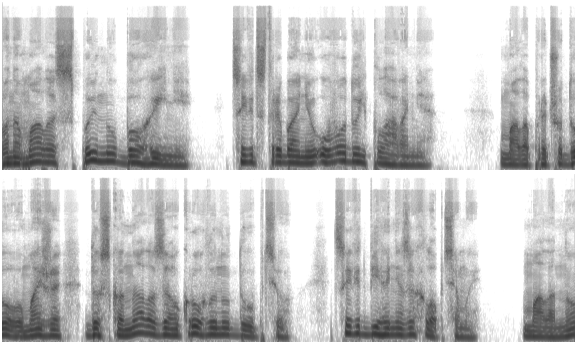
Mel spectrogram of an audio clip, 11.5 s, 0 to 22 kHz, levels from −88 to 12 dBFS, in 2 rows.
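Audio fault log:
throughout: Opus voice compression. The speech passed through Opus in hybrid mode, with SILK coding below 8 kHz and a sparse CELT layer above, at a rate fitting about 16 kbps. The coarsely coded excitation leaves the speech plainly hoarse, muffled and slightly robotic.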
